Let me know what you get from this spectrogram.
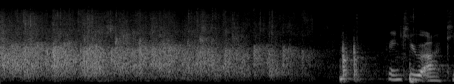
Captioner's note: audience applauding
